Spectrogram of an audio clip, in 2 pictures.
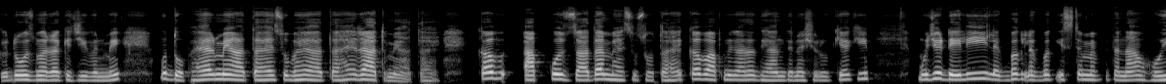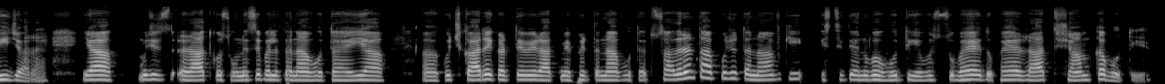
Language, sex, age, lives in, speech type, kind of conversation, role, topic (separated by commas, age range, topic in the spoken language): Hindi, female, 35-39, India, conversation, advice, advisor, तनाव के समय आपकी भूख कैसे बदलती है और आपकी खाने की आदतें कैसे गड़बड़ हो जाती हैं?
